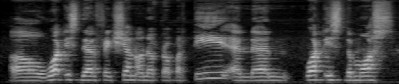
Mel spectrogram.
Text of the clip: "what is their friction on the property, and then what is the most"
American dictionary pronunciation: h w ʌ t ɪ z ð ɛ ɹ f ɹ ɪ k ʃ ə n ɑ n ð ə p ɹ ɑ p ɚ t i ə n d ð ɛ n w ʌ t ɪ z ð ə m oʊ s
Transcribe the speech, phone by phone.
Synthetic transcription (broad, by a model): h w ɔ t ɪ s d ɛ ɹ f ɪ k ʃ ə n ɑ n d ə p ɹ ɑ p ɚ t i ə n d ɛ n w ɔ t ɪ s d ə m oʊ s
